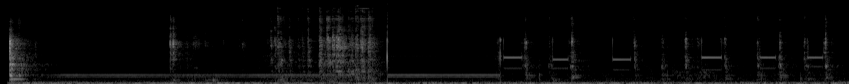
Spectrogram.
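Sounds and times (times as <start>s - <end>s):
telephone ringing: 0.1s - 6.4s, 7.0s - 8.2s.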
